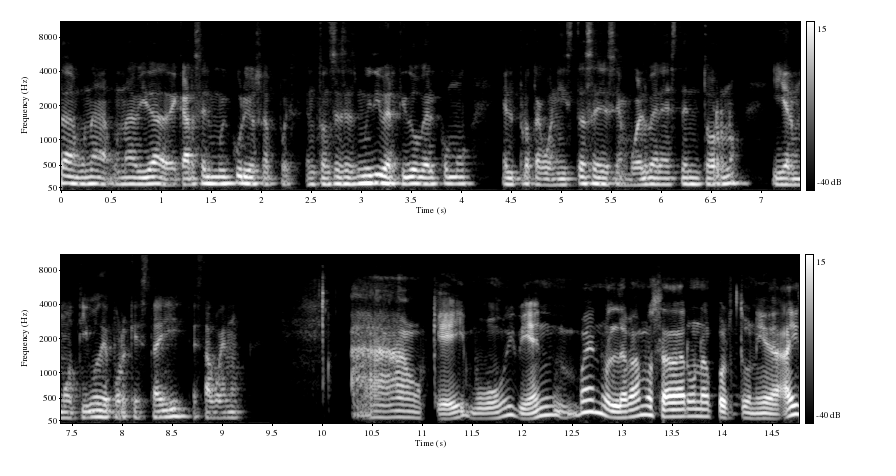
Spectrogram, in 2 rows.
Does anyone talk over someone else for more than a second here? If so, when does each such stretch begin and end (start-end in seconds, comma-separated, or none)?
none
